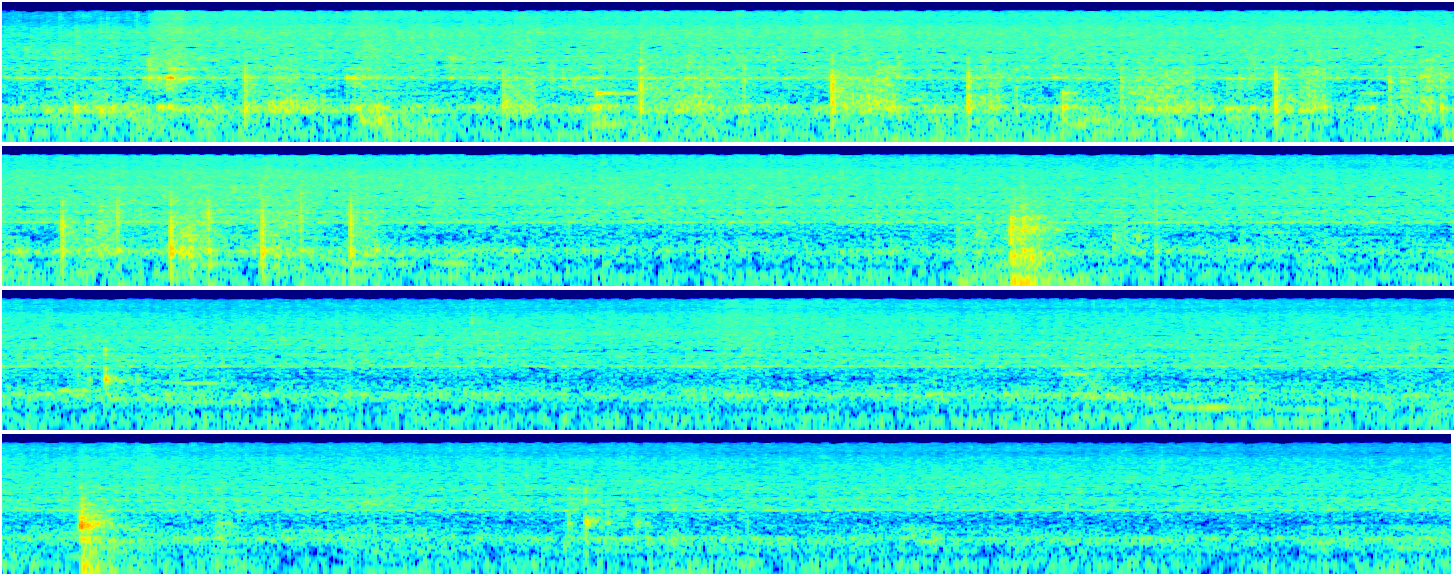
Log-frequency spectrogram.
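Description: Steady sizzling hiss of food cooking on the stove. Over it come light clinks of a metal spoon against a salt container during the first ten seconds or so, then two sharper knocks, about midway and about three quarters through.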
